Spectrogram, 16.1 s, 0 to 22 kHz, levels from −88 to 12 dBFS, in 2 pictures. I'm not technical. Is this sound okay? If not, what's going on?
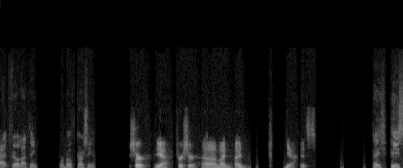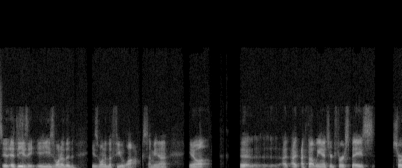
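No. Low bit depth without dither runs through the whole clip. The speech sounds grainy and rough, especially in quieter moments, with a fuzz that follows the voice. The likely cause is that each sound level was rounded to a coarse step, roughly 9 bits, with no smoothing noise added.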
